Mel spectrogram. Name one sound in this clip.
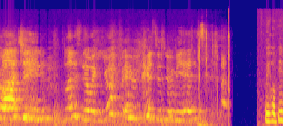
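Teenage girls chatter and laugh close by.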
